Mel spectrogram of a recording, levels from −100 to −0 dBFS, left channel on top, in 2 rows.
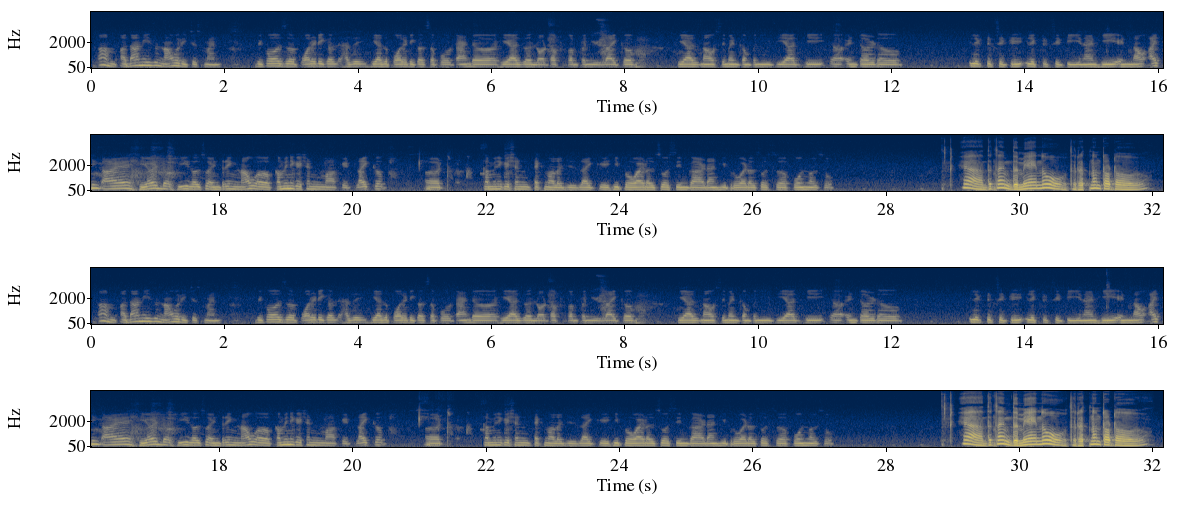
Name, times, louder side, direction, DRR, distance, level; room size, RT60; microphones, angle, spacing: voice 1, 0.1-2.0 2.5-8.3 8.8-12.2 13.2-20.5 21.1-21.4 21.9-27.2, equal, 10° left, 3.1 m, -30 dB
voice 2, 29.1-31.9, right 2 dB, 70° right, 1.7 m, -18 dB
head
